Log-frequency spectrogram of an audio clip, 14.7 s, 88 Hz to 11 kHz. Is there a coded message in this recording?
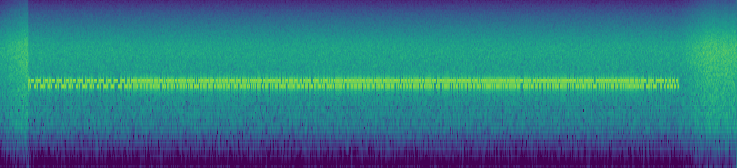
Yes: NAVTEX (SITOR-B), 100 baud, 170 Hz shift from 0.6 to 13.6 s, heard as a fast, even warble, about 1010 Hz centre. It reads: IT IS ALSO THE JUNCTION OF THE LYMINGTON BRANCH LINE WITH THE MAIN LINE.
